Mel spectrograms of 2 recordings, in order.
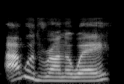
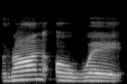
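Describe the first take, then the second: First: Said in the usual way. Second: Drawn-out low quote; slow low run away. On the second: Retold or imitated. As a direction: drag it out low. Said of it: "Maybe she ran away".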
